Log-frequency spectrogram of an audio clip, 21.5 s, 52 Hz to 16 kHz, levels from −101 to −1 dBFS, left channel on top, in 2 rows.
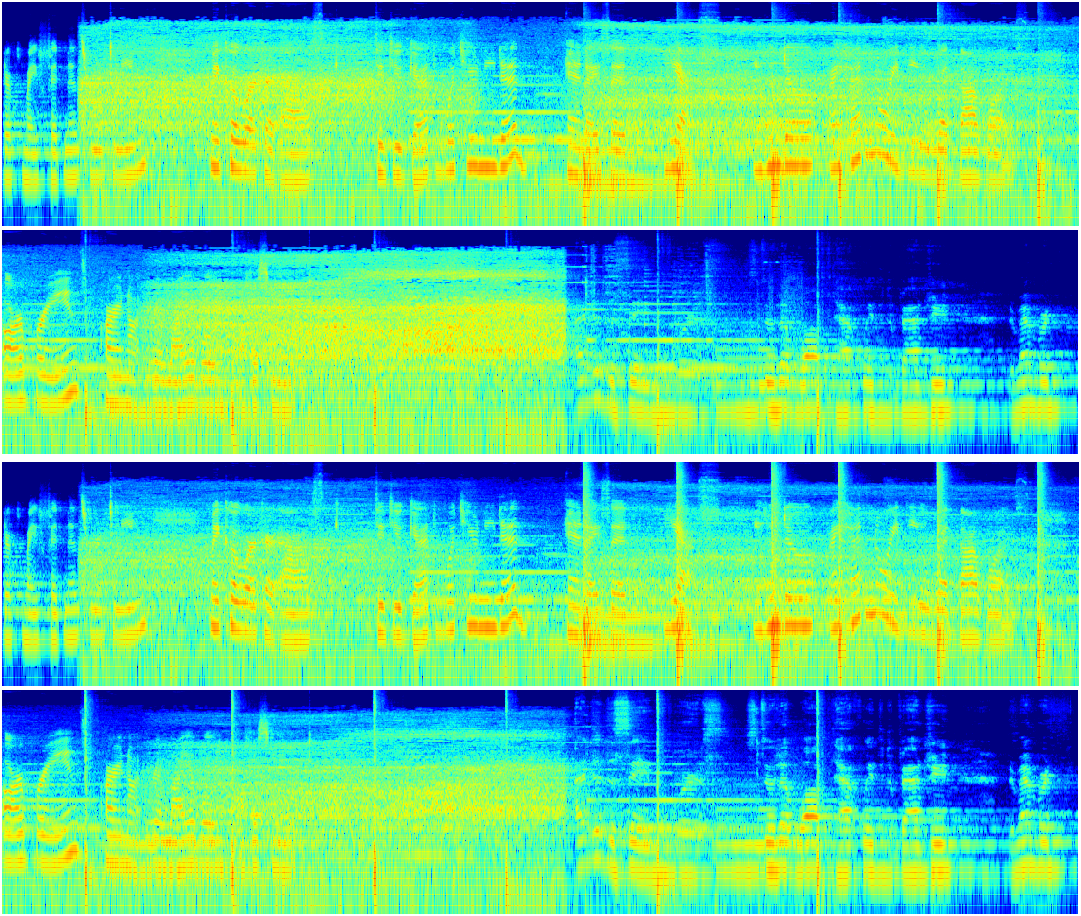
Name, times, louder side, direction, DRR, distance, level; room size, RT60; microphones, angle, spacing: voice 1, 0.0-3.2 3.7-5.2 5.6-6.3 6.6-7.2 7.5-13.7, left 1 dB, 10° left, 13 dB, 0.8 m, -33 dB
sound 1, 0.8-16.4, left 6 dB, 45° left, 0.7 m, -33 dB
sound 2, 3.0-18.8, left 1 dB, 90° left, 2.1 m, -43 dB
sound 3, 5.8-6.1 6.6-7.2 7.7-8.1 8.3-8.5 9.3-9.6 10.3-10.6 11.6-11.7 13.0-13.2 14.5-14.6 15.8-15.9 17.3-17.4 18.9-19.0, right 3 dB, 65° right, 0.7 m, -34 dB
voice 2, 16.5-18.0 18.2-21.4, right 2 dB, 90° right, 12 dB, 1.3 m, -38 dB
29.0 x 18.0 x 9.8 m, 2.6 s
head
